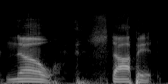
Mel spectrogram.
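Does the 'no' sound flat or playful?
flat. It sounds flat and serious, like a real refusal. The refusal sounds genuine. "you get a bad reading"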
